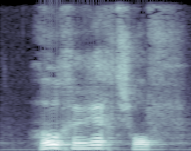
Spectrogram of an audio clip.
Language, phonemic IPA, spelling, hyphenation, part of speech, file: Dutch, /ˌhoxəˈrɛx(t)shɔf/, hooggerechtshof, hoog‧ge‧rechts‧hof, noun, Nl-hooggerechtshof.ogg
- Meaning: supreme court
